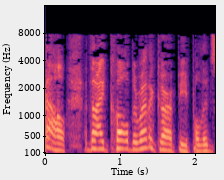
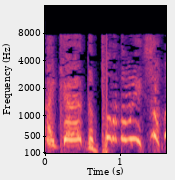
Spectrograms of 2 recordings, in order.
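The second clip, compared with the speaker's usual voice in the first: laughing. Real, not acted. Host laughing through the phrase.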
